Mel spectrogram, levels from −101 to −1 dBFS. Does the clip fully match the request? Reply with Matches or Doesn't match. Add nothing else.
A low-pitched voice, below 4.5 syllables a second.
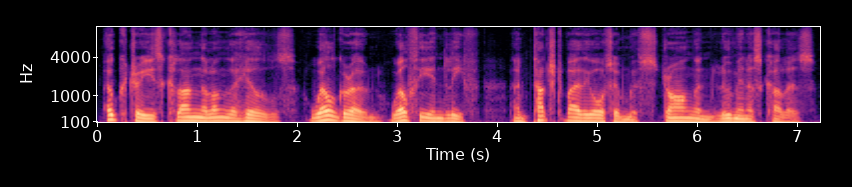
Matches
